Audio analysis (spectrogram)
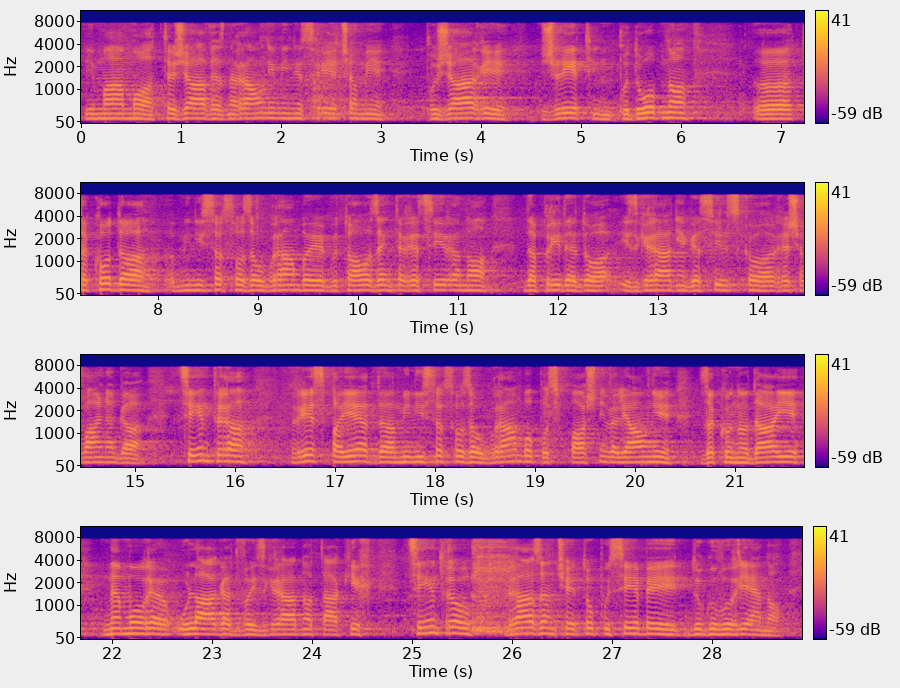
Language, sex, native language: Slovenian, male, Slovenian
